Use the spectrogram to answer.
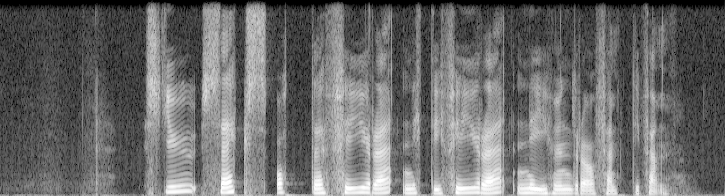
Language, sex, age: Norwegian, female, 52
